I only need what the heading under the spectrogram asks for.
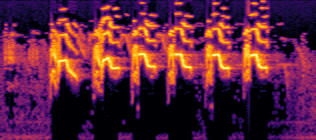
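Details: Myna uttering six evenly spaced, buzzy chattering notes, each with a sharp dipping twist, roughly three per second, against a quiet background.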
